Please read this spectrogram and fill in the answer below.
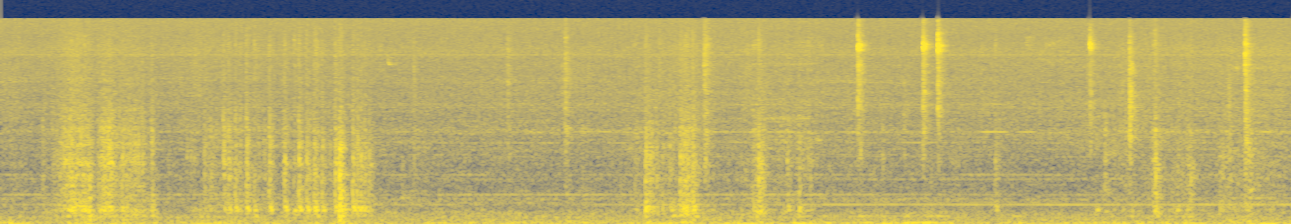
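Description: Scattered rustling, soft knocks and clicks from someone moving about on a bed and handling things in a small room. A faint steady hum comes in about halfway through.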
